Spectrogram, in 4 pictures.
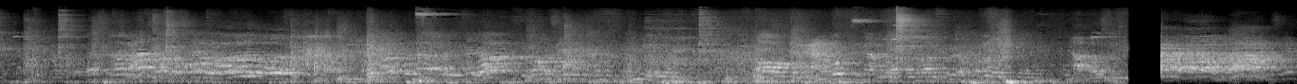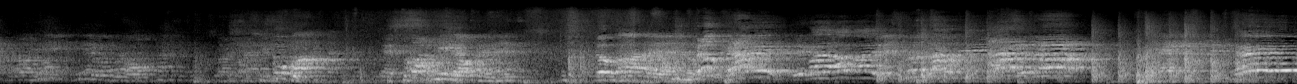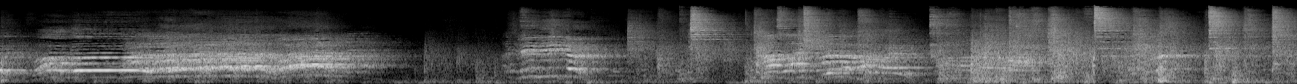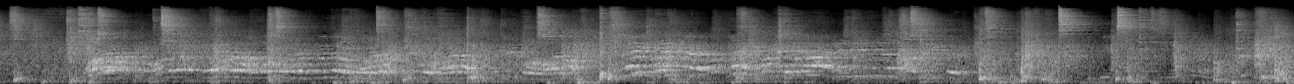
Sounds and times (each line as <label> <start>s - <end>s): men yelling 1.0s - 5.6s
men yelling 25.3s - 29.7s
men yelling 39.7s - 48.7s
